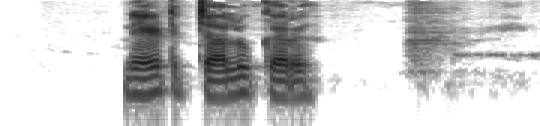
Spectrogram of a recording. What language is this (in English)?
Lasi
